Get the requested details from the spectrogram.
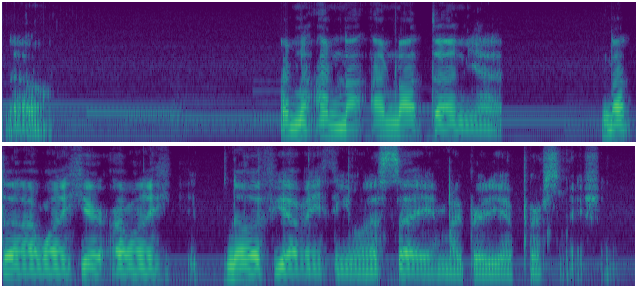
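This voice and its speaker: A man hosting a livestream, chatting casually with viewers in a halting, apologetic, rambling way. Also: mid-range voice, steady tone, darkish tone, muffled recording, soft background music. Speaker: livestream host.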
